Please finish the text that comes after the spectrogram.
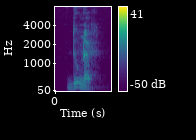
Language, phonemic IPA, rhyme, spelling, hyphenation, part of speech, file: Dutch, /ˈdu.nər/, -unər, doener, doe‧ner, noun, Nl-doener.ogg
- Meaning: 1. agent noun of doen 2. a hands-on person, someone who prefers practical activity over talk or theory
